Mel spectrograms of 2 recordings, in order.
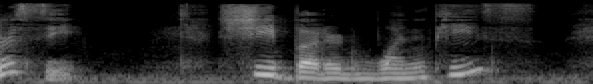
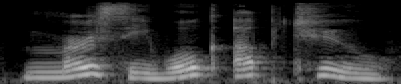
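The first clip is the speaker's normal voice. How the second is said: plain reading voice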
